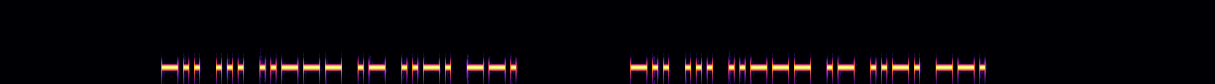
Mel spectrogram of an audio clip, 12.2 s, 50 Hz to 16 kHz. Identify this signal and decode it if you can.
Morse code, heard as a keyed tone, about 22 wpm, 700 Hz. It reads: DS2AFG DS2AFG
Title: DXCC-100 Call Signs - 6 Characters - Repeated 2x - 22wpm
